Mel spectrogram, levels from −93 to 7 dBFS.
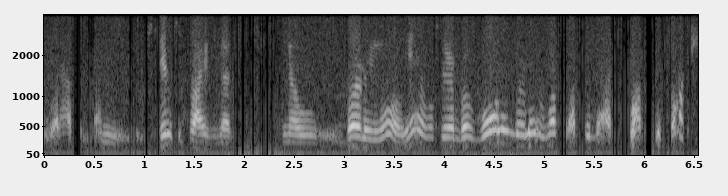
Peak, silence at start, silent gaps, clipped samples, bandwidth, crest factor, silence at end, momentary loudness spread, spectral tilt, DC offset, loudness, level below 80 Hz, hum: -10 dBFS; 0 s; 6.03-6.08 s; under 0.1%; 4 kHz; 16 dB; 0 s; 15 LU; -9 dB/octave; under 0.1%; -27 LUFS; -56 dBFS; none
